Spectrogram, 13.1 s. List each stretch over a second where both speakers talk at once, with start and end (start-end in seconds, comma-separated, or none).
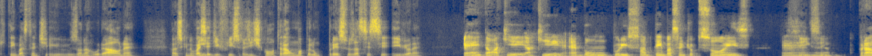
none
